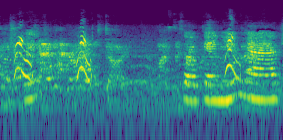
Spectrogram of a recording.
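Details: Nine-day-old Pomeranian puppies crying: thin, high squeaky whimpers that rise and fall, in short bursts roughly every second, with a faint low steady hum underneath.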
